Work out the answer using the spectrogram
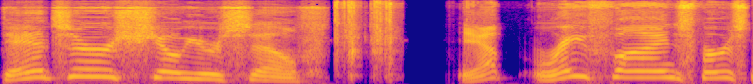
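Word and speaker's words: Ralph Fiennes: was that easy correct answer show yourself yep ray Fiennes first name is spelled like ralph but pronounced race and his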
